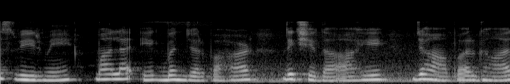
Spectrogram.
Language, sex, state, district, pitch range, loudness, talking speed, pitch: Hindi, female, Maharashtra, Pune, 195-220 Hz, -23 LUFS, 130 wpm, 205 Hz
